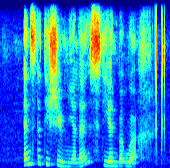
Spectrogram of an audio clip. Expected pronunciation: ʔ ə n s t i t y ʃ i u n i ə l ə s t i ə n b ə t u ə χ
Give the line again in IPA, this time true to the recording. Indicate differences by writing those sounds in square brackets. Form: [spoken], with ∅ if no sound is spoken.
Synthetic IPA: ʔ ə n s t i t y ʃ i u n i ə l ə s t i ə n b ə [ʔ] u ə χ

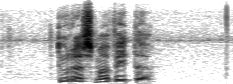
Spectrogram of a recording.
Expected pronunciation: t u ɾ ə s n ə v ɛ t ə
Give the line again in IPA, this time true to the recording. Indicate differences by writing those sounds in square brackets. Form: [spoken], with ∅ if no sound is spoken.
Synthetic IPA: t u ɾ ə s [m] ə v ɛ t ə

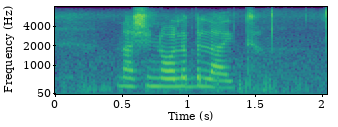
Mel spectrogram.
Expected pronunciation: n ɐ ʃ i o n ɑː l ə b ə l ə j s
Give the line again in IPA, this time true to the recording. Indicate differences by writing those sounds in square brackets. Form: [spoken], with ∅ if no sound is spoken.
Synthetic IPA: n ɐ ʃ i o n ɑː l ə b ə l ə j [t]

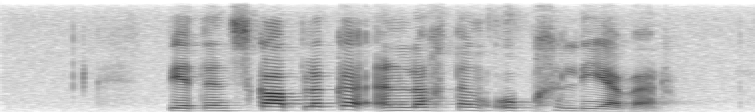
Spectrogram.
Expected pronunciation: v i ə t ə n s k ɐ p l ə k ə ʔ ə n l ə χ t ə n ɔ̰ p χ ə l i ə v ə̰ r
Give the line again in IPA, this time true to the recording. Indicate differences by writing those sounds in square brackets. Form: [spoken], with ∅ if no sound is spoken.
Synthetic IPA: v i ə t ə n s k ɐ p l ə k ə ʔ ə n l ə χ t ə [ŋ] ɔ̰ p χ ə l i ə v ə̰ r

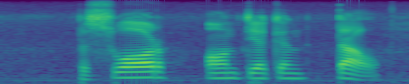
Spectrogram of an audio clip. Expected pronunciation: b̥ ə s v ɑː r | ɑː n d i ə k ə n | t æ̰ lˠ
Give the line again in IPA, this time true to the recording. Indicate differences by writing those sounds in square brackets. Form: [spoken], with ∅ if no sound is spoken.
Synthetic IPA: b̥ ə s [w] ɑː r | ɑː n [t] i ə k ə n | t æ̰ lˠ

